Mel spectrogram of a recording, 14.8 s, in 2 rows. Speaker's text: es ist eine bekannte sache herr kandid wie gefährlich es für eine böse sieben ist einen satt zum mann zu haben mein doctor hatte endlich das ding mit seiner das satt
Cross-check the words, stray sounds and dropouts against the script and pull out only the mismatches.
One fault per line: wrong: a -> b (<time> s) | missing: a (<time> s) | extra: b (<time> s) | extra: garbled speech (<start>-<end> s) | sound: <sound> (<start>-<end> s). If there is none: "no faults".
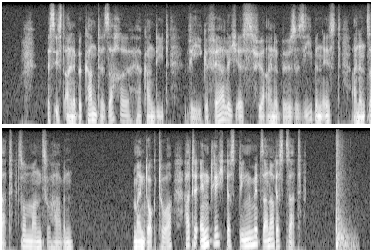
sound: thud (14.0-14.5 s)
